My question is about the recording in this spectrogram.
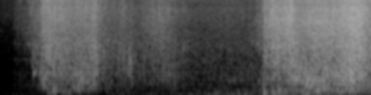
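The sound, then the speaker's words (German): Powerful waves crash and wash against a sand dune inside a huge factory hall during a wave experiment by scientists of the Technical University of Braunschweig, in two surging bursts, a broad roaring hiss swelling, easing off, then rising again louder, with no voices. “In einer riesigen Werkshalle nagen kräftige Wellen an der Düne Marlins Knoll.”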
